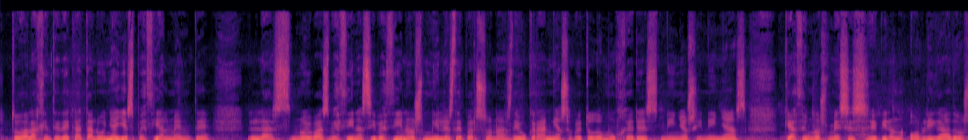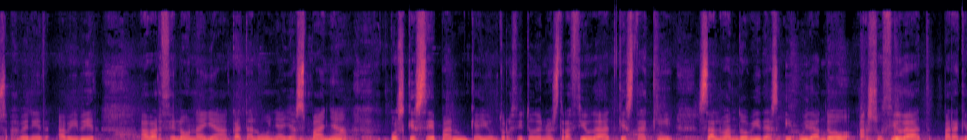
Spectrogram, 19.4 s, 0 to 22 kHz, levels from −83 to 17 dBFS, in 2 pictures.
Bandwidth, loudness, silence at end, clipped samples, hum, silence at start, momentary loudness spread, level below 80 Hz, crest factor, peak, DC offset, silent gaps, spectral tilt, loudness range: over 20 kHz; -22 LUFS; 0 s; under 0.1%; none; 0 s; 6 LU; -46 dBFS; 18 dB; -4 dBFS; under 0.1%; none; -4.5 dB/octave; 2 LU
